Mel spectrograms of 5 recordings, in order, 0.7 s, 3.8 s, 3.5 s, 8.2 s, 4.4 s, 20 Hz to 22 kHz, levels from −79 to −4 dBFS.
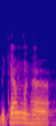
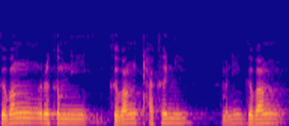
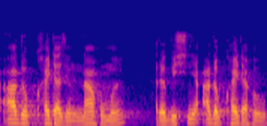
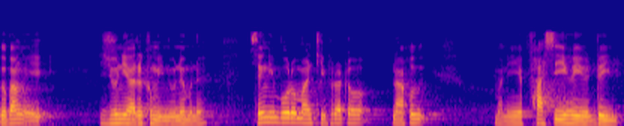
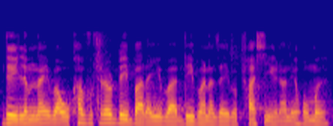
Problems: none marked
